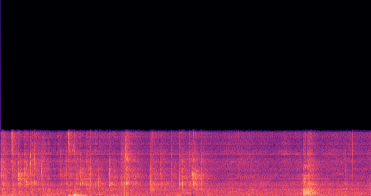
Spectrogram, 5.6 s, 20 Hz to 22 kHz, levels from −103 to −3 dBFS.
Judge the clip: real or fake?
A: fake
